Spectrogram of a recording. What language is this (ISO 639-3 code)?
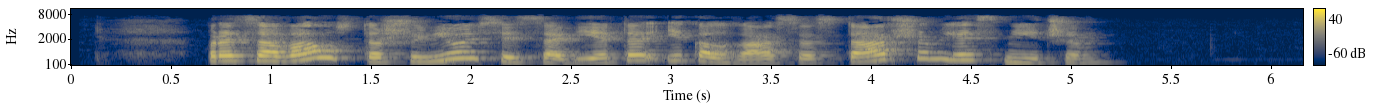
bel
